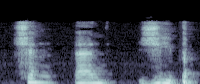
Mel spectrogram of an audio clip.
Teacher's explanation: these sounds are made by a brief stopping of the airstream with an obstructed release which causes some friction the initial sounds in chin and jeep okay okay [Music] which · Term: affricates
